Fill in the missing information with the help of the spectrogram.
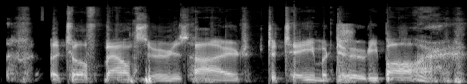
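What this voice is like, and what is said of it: Sam Elliott impression. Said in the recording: “I want to hear Sam Elliott... Later Sam Elliott, but yeah, not bad.”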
